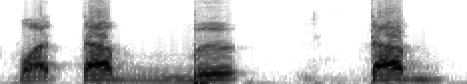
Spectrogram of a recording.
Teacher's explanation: یہ با ساکن جو ہے اس کی آواز ہمیں واضح آ رہی ہے کہ ہم نے ہونٹوں کو آپس میں ملایا تو ساکن حرف ادا ہوا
